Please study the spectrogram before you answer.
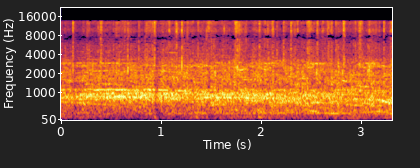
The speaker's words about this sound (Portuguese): Uma salva de palmas para a nossa ministra da Justiça.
